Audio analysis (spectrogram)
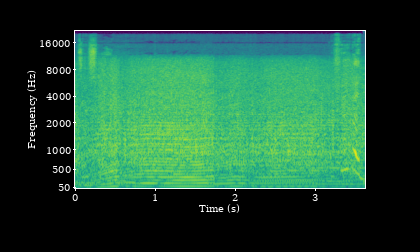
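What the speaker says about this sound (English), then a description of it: "This is a good bike. That was a motorbike." A motorbike engine from a motocross video game drones and revs continuously at close range, its pitch shifting as the throttle rises and eases.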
